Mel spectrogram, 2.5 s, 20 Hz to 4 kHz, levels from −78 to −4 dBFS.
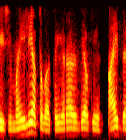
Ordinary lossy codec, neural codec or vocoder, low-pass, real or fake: AAC, 24 kbps; none; 3.6 kHz; real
